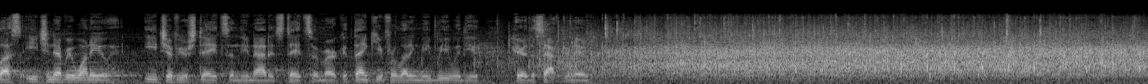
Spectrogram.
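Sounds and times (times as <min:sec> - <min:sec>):
speech: 0:00.0 - 0:06.2
warm applause: 0:04.7 - 0:11.4.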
